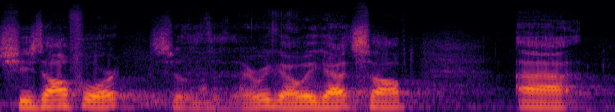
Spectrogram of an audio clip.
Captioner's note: audience laughing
